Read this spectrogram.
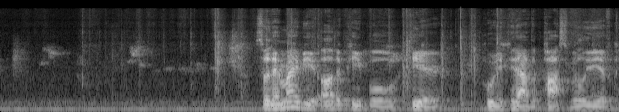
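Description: Cards shuffle and tap softly.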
